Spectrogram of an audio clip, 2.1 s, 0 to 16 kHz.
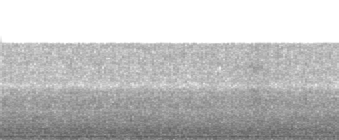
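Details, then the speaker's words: Bell & Howell Autoload 8mm film projector motor switched on: steady even whir with constant mid-pitched hum, no rattles or speed changes; motor runs smoothly. "Bien, pues ahora sí vamos a echarlo a volar. Motor, okay."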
